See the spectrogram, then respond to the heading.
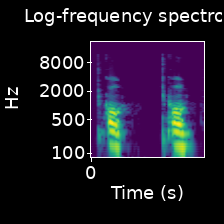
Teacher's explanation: But I have the recording of a speaker that sounds pretty much like a click, something like tku, tku. And it seems to me that what he does is further the coronal part in front of the velar part, and this provokes a click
